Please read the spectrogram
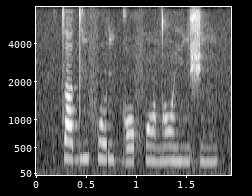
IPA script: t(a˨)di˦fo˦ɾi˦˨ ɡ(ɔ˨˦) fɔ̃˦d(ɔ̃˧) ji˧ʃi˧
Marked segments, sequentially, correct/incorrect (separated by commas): incorrect, correct, incorrect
